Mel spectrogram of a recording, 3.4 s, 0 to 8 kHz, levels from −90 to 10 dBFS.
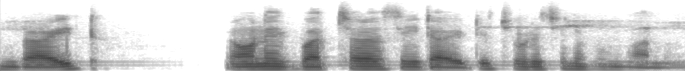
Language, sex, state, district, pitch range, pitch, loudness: Bengali, male, West Bengal, Jalpaiguri, 100-110 Hz, 105 Hz, -25 LUFS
